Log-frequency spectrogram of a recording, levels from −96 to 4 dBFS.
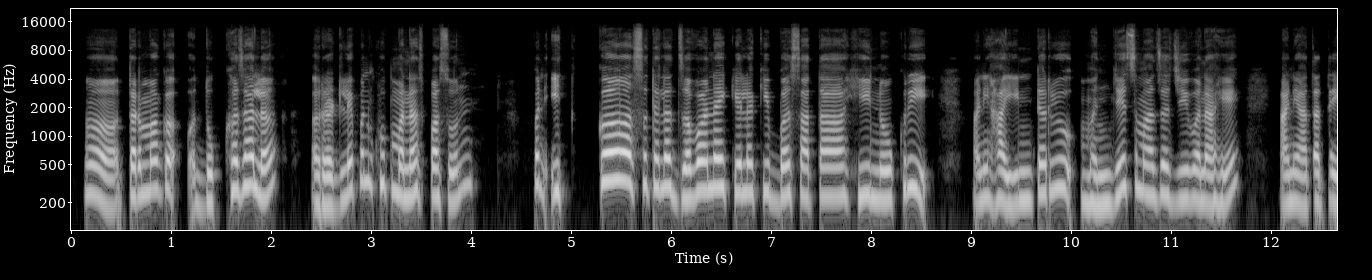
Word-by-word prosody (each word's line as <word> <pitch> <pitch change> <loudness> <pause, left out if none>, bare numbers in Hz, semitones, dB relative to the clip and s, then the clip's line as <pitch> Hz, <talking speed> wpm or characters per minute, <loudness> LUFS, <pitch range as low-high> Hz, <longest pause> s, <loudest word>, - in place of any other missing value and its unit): हां. 210 -8 +1
तर 235 0 +3
मग 270 +2 0
अ, - - -4
दुःख 200 +7 -3
झालं, 275 -2 +3 0.5
रडले 195 +8 +1
पण 335 -1 -1
खूप 315 -3 -4
मनापासून. 235 +1 0 0.6
पण 310 -3 0
इतकं 330 +7 +4
असं 310 -1 -1
त्याला 295 0 +3
जवळ 225 +5 +4
नाही 290 +1 +4
केलं, 255 0 +1
की 265 - -3
बस 245 +1 0
आता 235 0 0 0.2
ही 235 +3 -3
नोकरी, 220 +6 -1 0.5
आणि 220 +3 -3
हा 220 - +1
इंटरव्ह्यू 215 +8 -1
म्हणजेच 200 +9 -1
माझं 245 -2 0
जीवन 215 -1 -1
आहे. 200 +5 -1 0.4
आणि 205 +1 -1
आता 190 +2 -1
ते 200 - 0
240 Hz, 150 wpm, -21 LUFS, 210-275 Hz, 0.6 s, इतकं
